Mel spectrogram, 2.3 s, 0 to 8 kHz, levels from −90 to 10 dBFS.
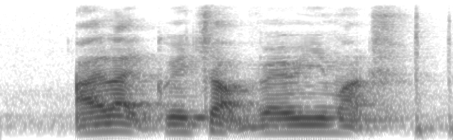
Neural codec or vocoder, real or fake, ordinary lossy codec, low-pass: none; real; none; 7.2 kHz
